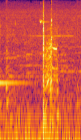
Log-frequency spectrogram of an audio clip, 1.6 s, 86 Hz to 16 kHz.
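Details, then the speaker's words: 1997 C5 Corvette, before installing a column lock simulator/bypass: short electric buzz then sharp mechanical clicks as the lock motor opens the steering column lock on key-on; normal operation. "So when I put the key in and I turn it on, you can hear the column lock open up, so I can turn the wheel."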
